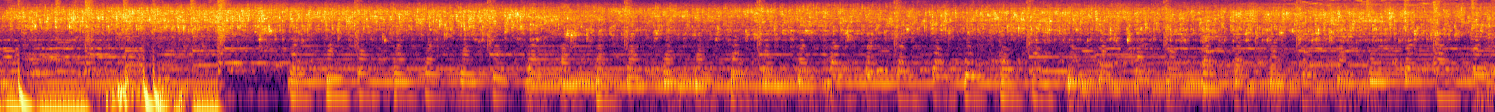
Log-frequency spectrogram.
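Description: KFC-style breaded chicken frying in oil on low heat, a steady dense sizzle and crackle throughout, close and fairly loud, with no talk.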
